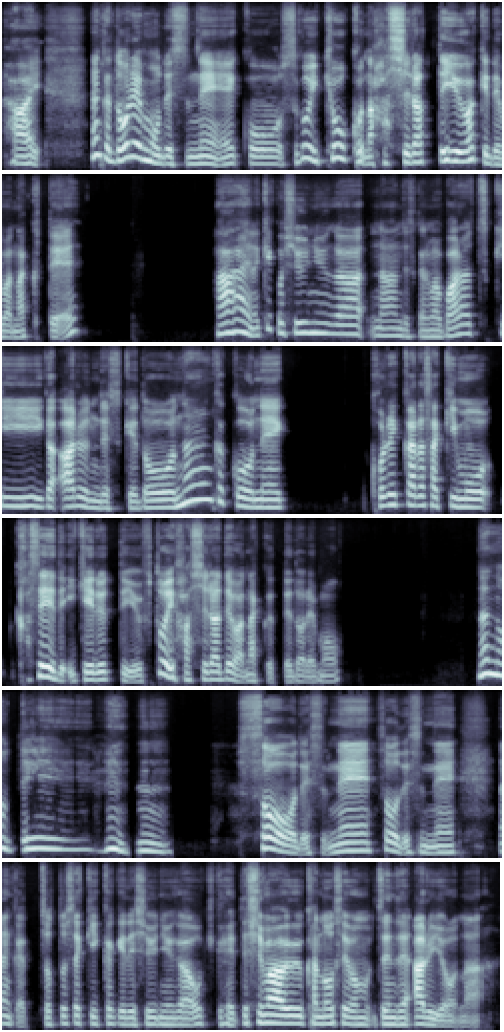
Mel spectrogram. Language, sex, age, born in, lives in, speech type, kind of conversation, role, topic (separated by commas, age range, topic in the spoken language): Japanese, female, 35-39, Japan, Japan, conversation, advice, user, 将来への不安を計画に変える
